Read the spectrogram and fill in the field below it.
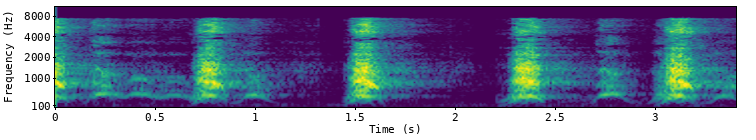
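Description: A large chained guard sheepdog barks aggressively as it leaps against a gate, a rapid series of four or five loud, harsh barks roughly every under-second, with growly whining between them and no voices.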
